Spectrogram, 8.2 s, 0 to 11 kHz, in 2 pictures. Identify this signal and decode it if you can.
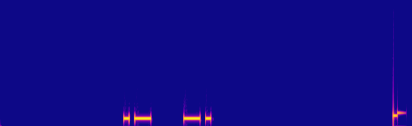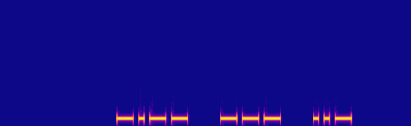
Morse code, heard as a keyed tone, about 22 wpm, spaced as for 16 wpm, 690 Hz. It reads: AN YOU
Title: 2x Character Spacing - Top 100 Words - 22wpm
